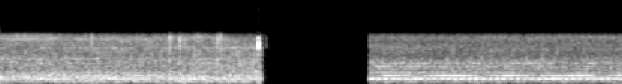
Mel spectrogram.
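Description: Steady machine hum of outdoor cell-site equipment cabinets and their cooling air conditioner, with a low steady tone. It cuts out to dead silence for about a second just past the middle, then comes back with the low tone stronger.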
